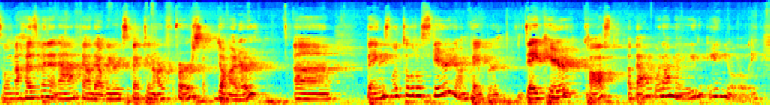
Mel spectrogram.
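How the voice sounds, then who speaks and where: A woman speaks at a moderate pace, with audible echo in the room. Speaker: direct sales leader. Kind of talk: motivational talk. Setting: stage with audience. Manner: animated.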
